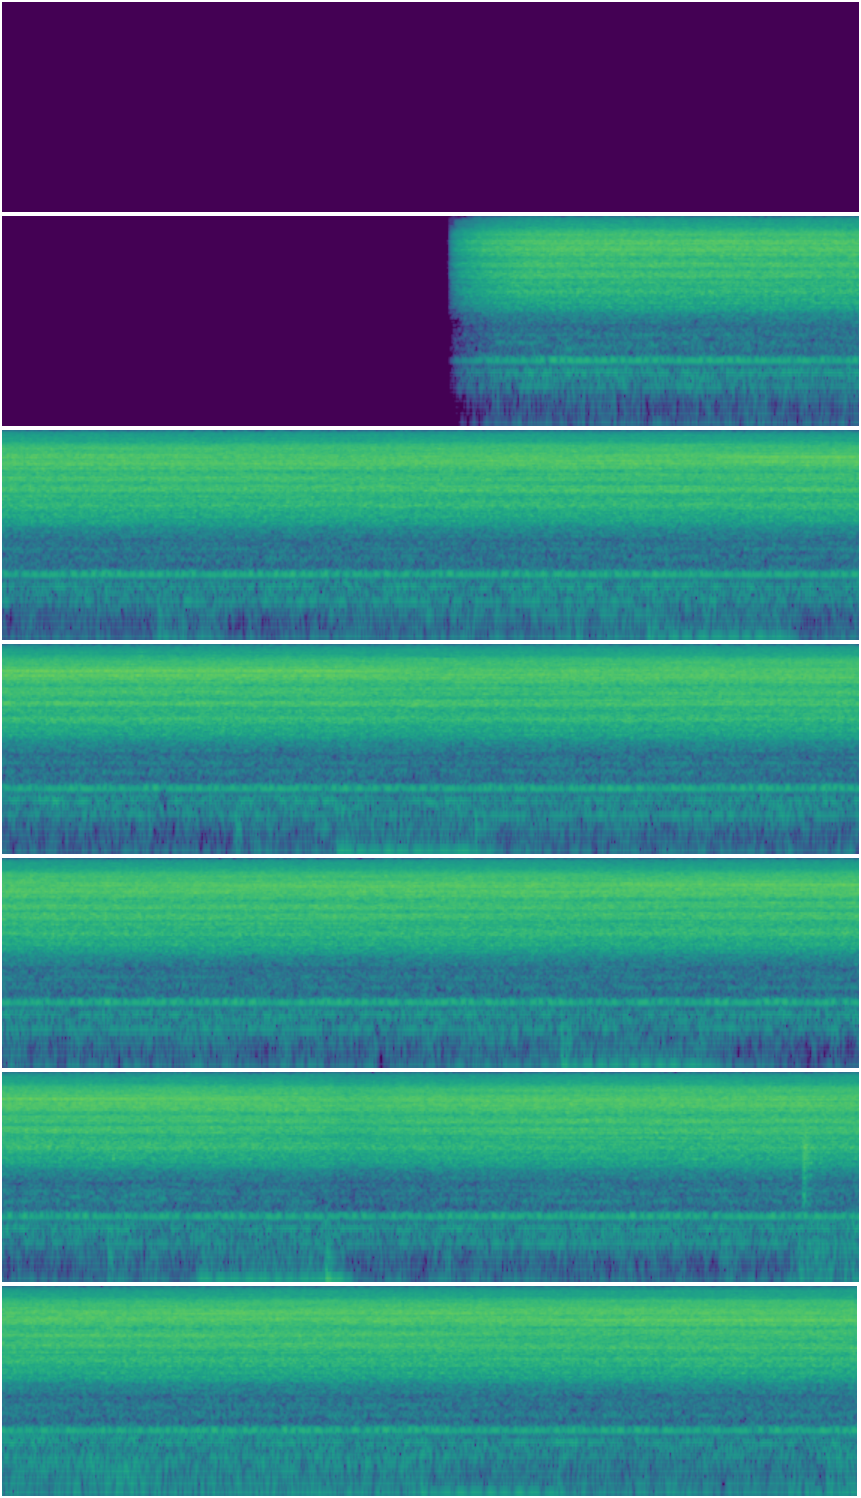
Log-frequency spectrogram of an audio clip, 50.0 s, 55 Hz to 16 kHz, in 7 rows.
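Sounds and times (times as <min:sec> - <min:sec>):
low rumble: 0:42.1 - 0:49.9.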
